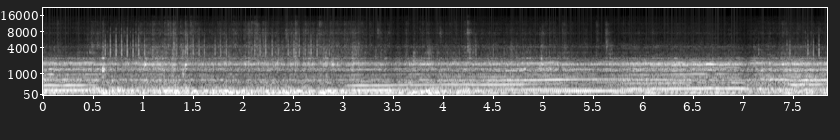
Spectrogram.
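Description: Honda Civic Type R rally car's four-cylinder engine running hard along a stage, heard from inside the cabin, its pitch mostly steady and edging up in the second half, with a brief dip about seven seconds in.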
